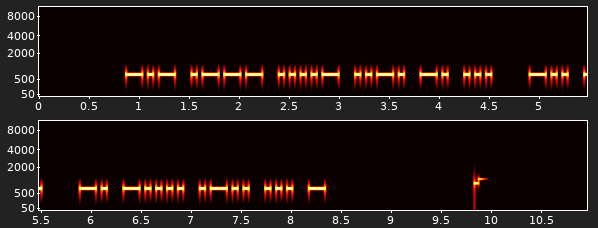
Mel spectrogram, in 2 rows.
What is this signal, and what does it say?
Morse code, heard as a keyed tone, about 22 wpm, 700 Hz. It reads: KJ4FNS DE N6LST
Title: USA Callsign DE Callsign 22wpm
